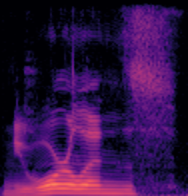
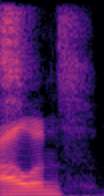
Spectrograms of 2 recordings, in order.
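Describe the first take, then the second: First: The name is said in full, several syllables. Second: The name is squeezed into two short syllables. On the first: This is how outsiders say it. The speaker calls it wrong. "So you pronounce that wrong" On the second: This is how locals say it. The speaker calls it right. "it's Nolans"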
